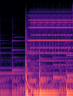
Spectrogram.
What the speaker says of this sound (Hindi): ये मुसलसल तुम्हारा फोन क्यों बज रहा है?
